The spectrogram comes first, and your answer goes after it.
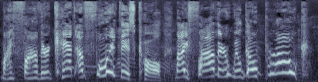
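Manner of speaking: high, rising distress; panicked. A narrator's reading. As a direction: plead in growing alarm. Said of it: "my little sister screamed".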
